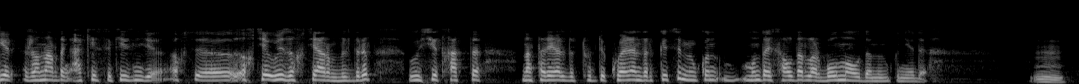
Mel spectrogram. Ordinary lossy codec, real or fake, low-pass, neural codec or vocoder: MP3, 24 kbps; real; 5.4 kHz; none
